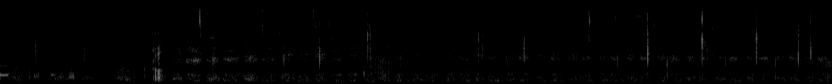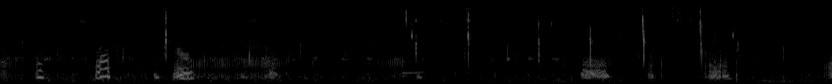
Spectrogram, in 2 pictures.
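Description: Newborn German Shepherd puppies suckling on their mother: faint, irregular wet clicks and smacks.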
